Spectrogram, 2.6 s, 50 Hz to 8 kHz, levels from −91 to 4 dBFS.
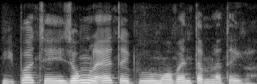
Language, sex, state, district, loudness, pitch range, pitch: Wancho, female, Arunachal Pradesh, Longding, -15 LUFS, 170-205 Hz, 190 Hz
